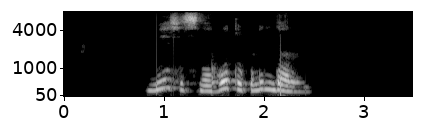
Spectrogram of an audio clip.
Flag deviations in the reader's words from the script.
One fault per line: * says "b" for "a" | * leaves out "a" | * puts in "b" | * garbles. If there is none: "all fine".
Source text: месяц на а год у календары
all fine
